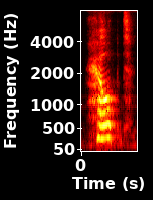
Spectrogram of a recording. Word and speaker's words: helped: Helped. Now, helped sounds like a T at the end, but we all know that that ED makes 3 different sounds.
